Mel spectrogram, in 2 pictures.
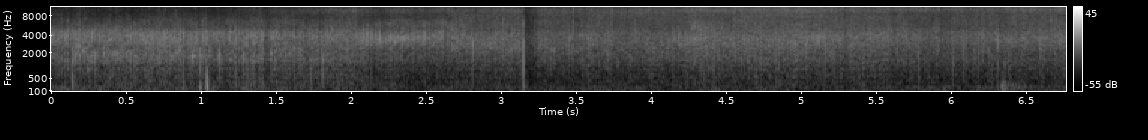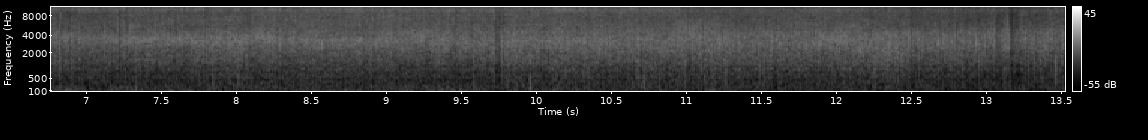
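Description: Chopsticks tap and scrape against a griddle.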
